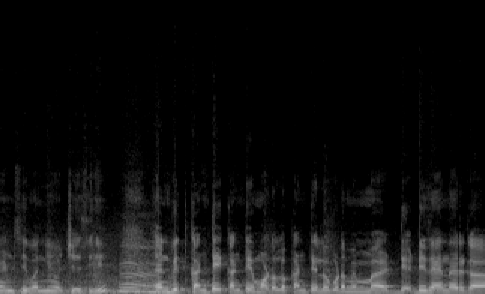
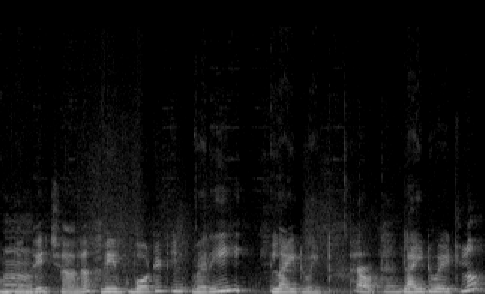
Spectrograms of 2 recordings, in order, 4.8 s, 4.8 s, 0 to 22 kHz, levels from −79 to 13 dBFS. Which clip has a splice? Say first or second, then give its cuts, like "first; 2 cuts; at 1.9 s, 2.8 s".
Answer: second; 1 cut; at 1.0 s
